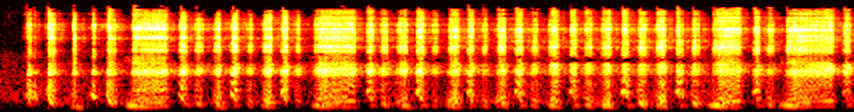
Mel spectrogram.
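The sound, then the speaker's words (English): A duck call blown as a fast, aggressive feed chatter: rapid, unbroken clucking pulses running for several seconds, loud, with no talking. “So like a real fast feed, I'm gonna blow that real aggressive.”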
